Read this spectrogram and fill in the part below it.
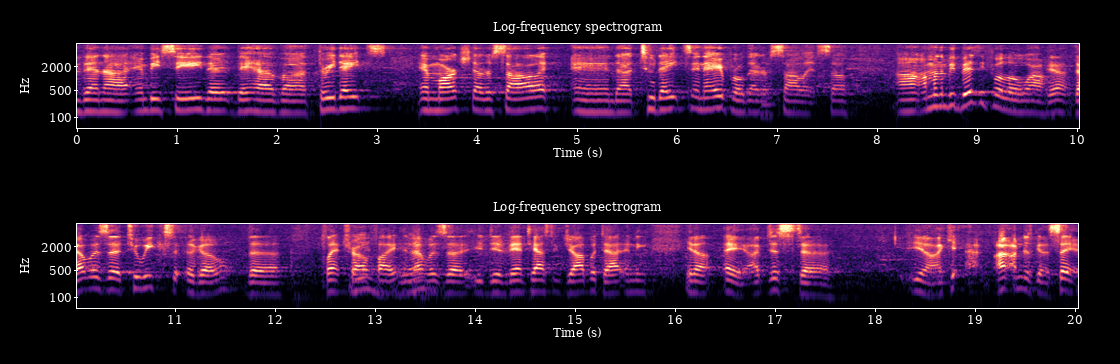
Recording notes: Live From The Cosmopolitan.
